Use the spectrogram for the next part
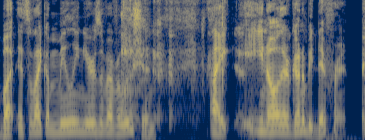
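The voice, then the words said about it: Strained, fading hoarse voice. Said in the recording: “I'm losing my voice. I'm losing my voice in this one.”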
